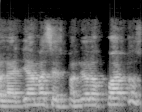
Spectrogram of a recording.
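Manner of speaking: ordinary talk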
